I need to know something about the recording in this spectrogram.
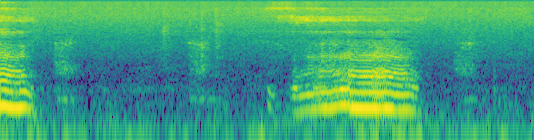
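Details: Indoors, a cat fast asleep produces a booming snore: one drawn-out, grating, harmonic breath lasting about a second, after the tail of an earlier one.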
